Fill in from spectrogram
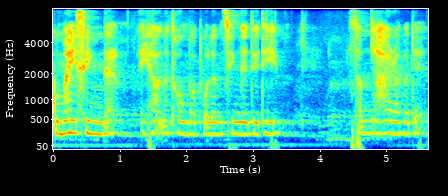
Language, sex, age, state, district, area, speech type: Manipuri, female, 30-45, Manipur, Thoubal, rural, spontaneous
